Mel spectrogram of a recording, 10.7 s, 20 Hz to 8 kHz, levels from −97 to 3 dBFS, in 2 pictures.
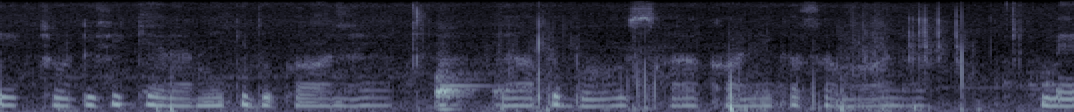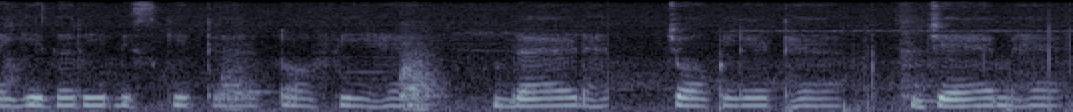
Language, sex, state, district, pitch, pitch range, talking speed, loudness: Hindi, female, Uttar Pradesh, Muzaffarnagar, 200 Hz, 190-205 Hz, 150 wpm, -41 LUFS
